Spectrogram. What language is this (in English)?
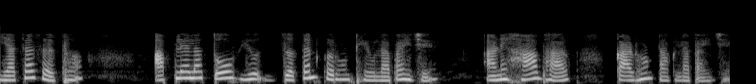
Marathi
